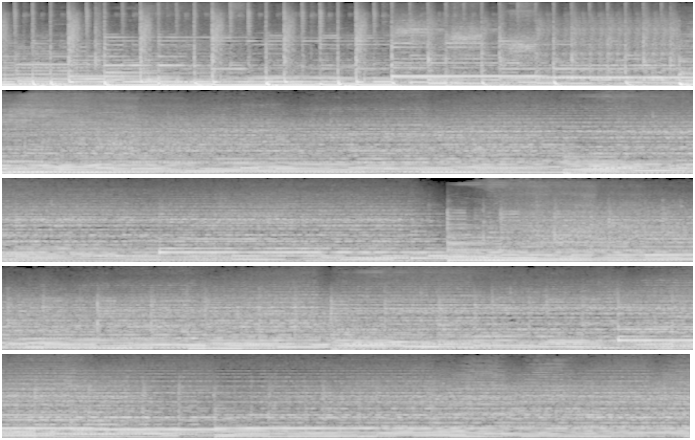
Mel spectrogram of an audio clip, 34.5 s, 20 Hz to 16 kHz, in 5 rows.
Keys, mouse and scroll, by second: 0.3 click, 1.2 Tab, 1.7-2.5 scroll down 2, 2.5 a, 4.1 g, 5.4 click, 6.2-7.9 scroll up 5, 7.9 g, 9.2 s, 11.5 g, 14.6 scroll down 1, 14.8 Tab, 16.8 Tab, 19.2 g, 21.6 g, 24.0 g, 25.4 Tab, 25.7-26.5 middle drag, 26.5 Tab, 27.1 s, 28.5 KP_1, 28.9 scroll up 1, 29.1 Tab, 29.4-29.8 scroll down 2, 29.8 scroll up 1, 30.0-30.4 scroll down 1, 30.4 Tab, 32.8 click, 33.3 1, 34.2 click.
